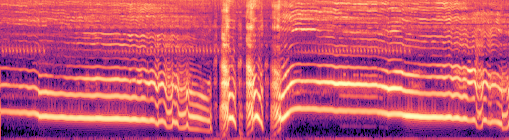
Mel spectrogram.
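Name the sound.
werewolf howl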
